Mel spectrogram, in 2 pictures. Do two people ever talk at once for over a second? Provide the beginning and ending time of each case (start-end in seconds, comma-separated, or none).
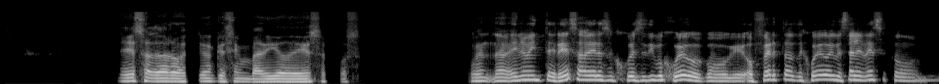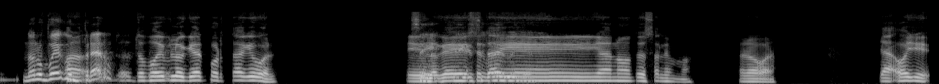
13.5-14.8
